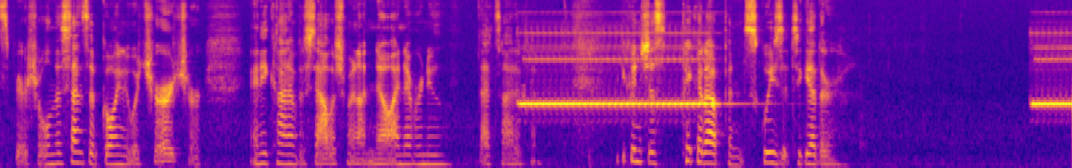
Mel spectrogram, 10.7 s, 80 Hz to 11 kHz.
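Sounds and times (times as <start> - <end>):
speech: 0.2 - 5.6, 6.2 - 8.6
cell phone ringing on a table: 5.2 - 7.7, 10.3 - 10.7.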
